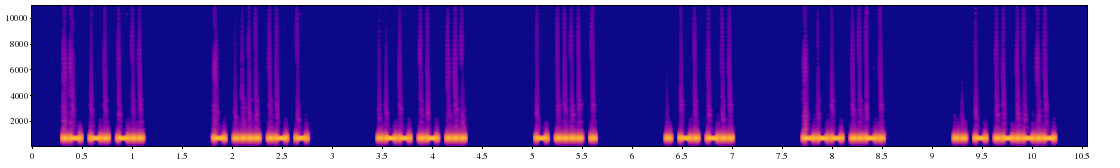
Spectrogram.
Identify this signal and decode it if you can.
Morse code, heard as a keyed tone, about 34 wpm, 700 Hz. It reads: AND THAT WAS THE END OF IT.
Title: 3x Word-Spacing - Sentences from Top 200 Words - 35wpm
